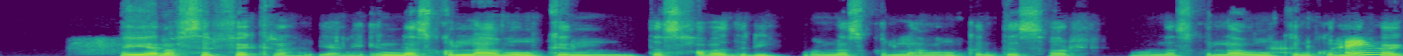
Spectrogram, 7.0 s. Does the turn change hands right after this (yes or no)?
yes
